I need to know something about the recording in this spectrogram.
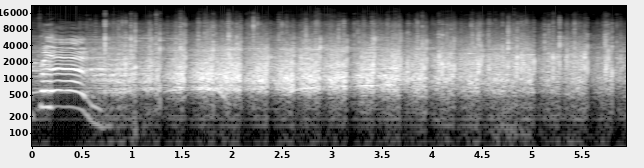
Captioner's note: audience applauding and cheering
